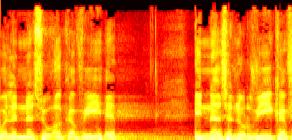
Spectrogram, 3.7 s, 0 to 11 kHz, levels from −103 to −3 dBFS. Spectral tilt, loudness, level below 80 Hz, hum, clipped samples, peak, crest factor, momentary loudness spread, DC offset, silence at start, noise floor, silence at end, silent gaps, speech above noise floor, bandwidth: -4 dB/octave; -13 LUFS; -46 dBFS; none; under 0.1%; 0 dBFS; 14 dB; 21 LU; under 0.1%; 0 s; -35 dBFS; 0 s; none; 22 dB; 11 kHz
